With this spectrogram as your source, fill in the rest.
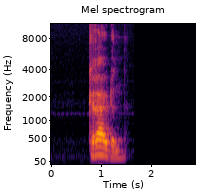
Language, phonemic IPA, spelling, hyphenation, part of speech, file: Dutch, /ˈkrœy̯.də(n)/, kruiden, krui‧den, noun / verb, Nl-kruiden.ogg
- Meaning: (noun) the act of spicing up; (verb) to season, to spice; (noun) plural of kruid; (verb) inflection of kruien: 1. plural past indicative 2. plural past subjunctive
